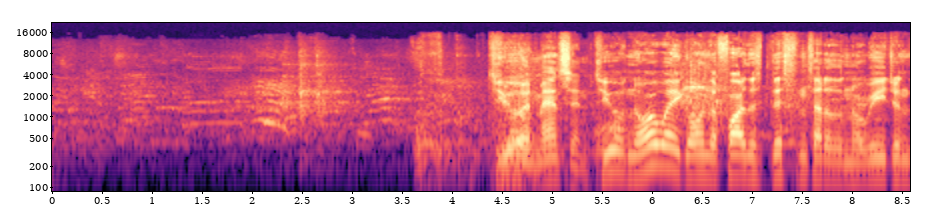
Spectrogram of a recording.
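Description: Heavy metal weights clank on a hard floor.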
